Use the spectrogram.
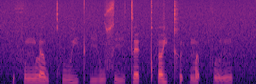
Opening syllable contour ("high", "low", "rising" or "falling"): high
